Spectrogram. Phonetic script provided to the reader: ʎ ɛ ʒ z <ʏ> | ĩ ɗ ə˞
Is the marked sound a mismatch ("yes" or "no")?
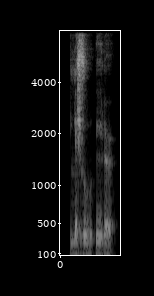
yes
